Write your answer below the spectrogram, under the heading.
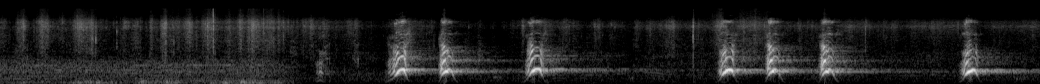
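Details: Gray's Mountain Feist named Daisy barking while hunting squirrels: seven loud, clipped, resonant barks in irregular pairs and singles after early rustling and handling noise.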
